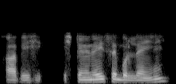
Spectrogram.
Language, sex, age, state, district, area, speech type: Urdu, male, 18-30, Uttar Pradesh, Saharanpur, urban, conversation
